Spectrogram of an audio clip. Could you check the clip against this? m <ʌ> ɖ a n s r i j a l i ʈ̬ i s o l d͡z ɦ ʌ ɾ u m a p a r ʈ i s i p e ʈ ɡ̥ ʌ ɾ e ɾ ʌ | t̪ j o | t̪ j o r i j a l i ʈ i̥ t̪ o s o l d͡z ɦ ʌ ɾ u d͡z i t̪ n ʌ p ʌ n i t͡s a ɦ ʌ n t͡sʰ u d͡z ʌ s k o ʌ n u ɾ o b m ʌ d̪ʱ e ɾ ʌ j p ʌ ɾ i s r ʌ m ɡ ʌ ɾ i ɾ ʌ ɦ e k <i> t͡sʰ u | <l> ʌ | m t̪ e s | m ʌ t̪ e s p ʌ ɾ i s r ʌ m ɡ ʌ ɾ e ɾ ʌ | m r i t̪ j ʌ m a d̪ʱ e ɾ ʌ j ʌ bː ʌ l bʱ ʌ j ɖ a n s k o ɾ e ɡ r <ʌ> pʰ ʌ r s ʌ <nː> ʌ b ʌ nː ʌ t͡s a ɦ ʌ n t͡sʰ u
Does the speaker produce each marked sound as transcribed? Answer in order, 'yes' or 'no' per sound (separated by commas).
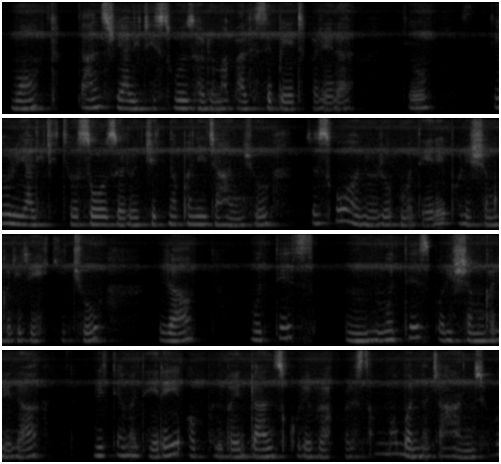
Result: yes, yes, no, no, no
